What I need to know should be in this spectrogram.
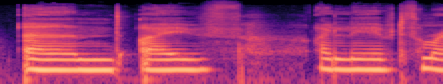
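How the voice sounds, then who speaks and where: A woman speaks in a southern English accent at a medium pitch. Her tone is dark and mellow. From England, near London. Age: 20s. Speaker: podcast host. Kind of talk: casual chat.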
